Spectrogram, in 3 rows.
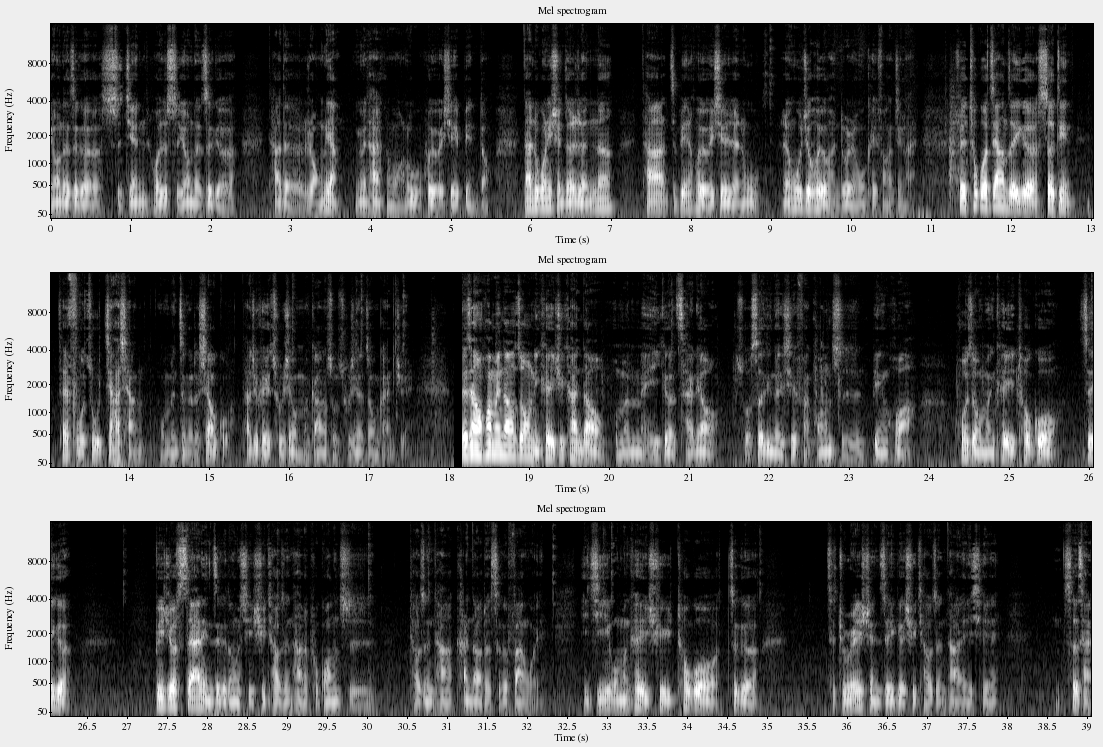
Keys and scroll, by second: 20.1 q, 22.8 a, 24.6 e.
